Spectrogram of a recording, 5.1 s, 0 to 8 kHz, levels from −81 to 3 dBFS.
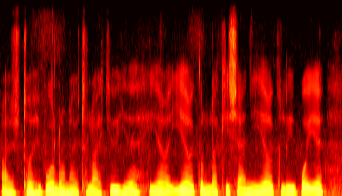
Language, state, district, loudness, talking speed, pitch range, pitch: Sumi, Nagaland, Kohima, -13 LUFS, 130 wpm, 185-200 Hz, 195 Hz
